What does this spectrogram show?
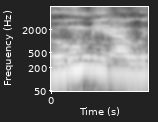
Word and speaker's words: Rrom: 그래서 롬은 발음은 같은데 글자는 우리가 아는 롬은 ROM이고, 그 다음에 저들이 쓰는 글자는 RROM입니다.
